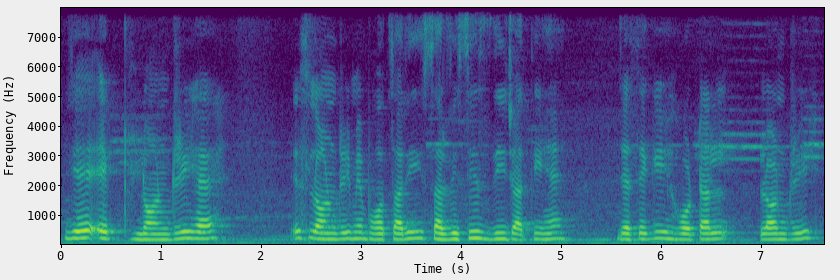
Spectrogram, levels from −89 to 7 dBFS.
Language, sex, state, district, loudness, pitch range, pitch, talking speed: Hindi, female, Punjab, Pathankot, -14 LUFS, 195-225 Hz, 205 Hz, 135 wpm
